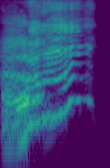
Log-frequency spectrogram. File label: ballbot confusion; Portal 2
